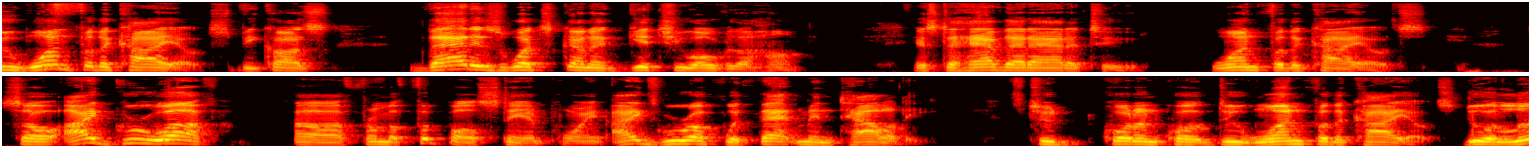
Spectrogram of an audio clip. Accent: Texas, United States; I had all that motivation growing up in a military family and growing up in Texas high school football.

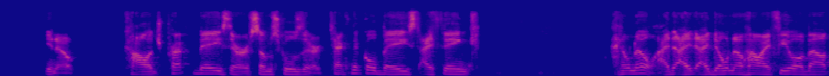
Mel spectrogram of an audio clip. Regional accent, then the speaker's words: Cincinnati, Ohio, United States; I come from Cincinnati, where a lot of our private schools down here in Cincinnati are the Catholic schools.

